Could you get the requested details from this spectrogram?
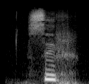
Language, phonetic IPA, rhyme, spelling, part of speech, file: Russian, [sɨr], -ɨr, сыр, noun / adjective, Ru-сыр.ogg
- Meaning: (noun) cheese; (adjective) short masculine singular of сыро́й (syrój)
